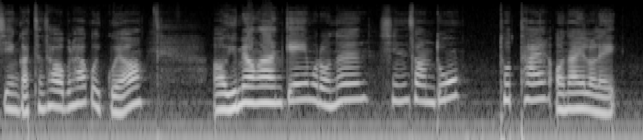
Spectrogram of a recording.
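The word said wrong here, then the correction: Total Annihilation: 토탈 어나이얼레이션, 성경 전설, 라그나 로크와 같은 게임을 소유하고 있습니다.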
